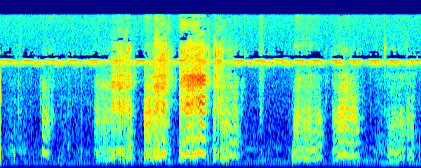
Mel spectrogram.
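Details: A blind female Chihuahua puppy, Zada, aged seven weeks with severe hydrocephalus and raised by a Fort Worth rescue, lets out grumpy growls with rising and falling tones, loudest near the middle, over a constant high-pitched hum.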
